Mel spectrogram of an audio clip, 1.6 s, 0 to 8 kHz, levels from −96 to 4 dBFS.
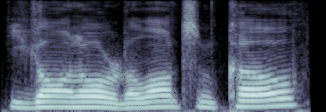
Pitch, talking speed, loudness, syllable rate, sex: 145 Hz, 220 wpm, -15 LUFS, 6.9 syllables/s, male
